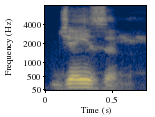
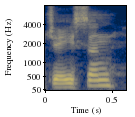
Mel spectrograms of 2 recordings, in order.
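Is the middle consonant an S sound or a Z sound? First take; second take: Z sound; S sound. First: The middle consonant is a buzzing Z sound. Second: The middle consonant is a hissing S sound. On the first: The speaker calls it right. "pretend the S is a Z" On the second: The speaker calls it wrong. "It's not Jason"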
